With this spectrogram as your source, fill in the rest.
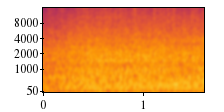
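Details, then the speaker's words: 1941 Chevrolet Master Deluxe Sedan Delivery, restored, showing 6,517 miles, 216 straight-six with oil bath carburetor, 3-speed manual, inside throttle on lowest setting: even, settled idle with no misses, knocks or ticking; normal, healthy idle. "Straight 6 under the hood. Fires right up every time. These motors are very reliable."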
